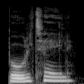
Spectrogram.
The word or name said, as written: båltale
